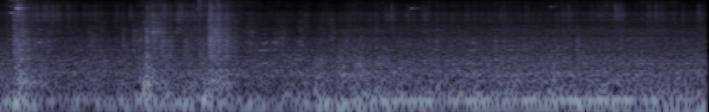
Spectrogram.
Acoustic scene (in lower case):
bus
